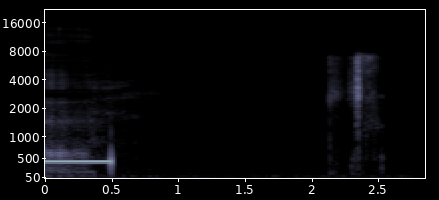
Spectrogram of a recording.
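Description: A loud, steady telephone ringing tone plays for about half a second as a call is placed to a person, then cuts off abruptly, followed by silence and then a brief, faint breathy rustle.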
